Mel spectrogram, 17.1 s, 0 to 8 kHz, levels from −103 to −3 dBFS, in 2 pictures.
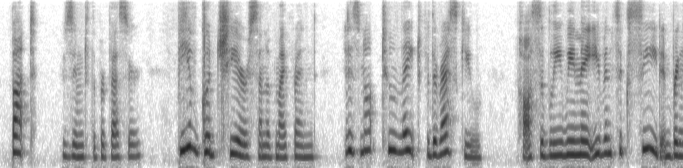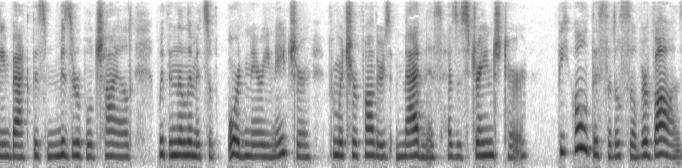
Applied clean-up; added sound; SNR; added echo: none; none; none; none.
